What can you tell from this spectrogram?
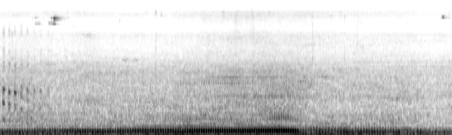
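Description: Slow road traffic of motorcycles and cars, their engines running low and steady, with one engine note growing louder from about three seconds in and dropping away at about four and a half seconds.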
